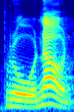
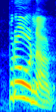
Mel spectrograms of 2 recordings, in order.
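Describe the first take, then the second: First: Said in the usual way. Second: "pronoun" said higher, punched as the answer; emphatic answer. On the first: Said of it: "അതാണ് നമ്മുടെ". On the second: Shown as a demonstration. Teacher answering her own quiz question, emphatic. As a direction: call it back firmly like the class answer. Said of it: "എന്താണ്?".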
